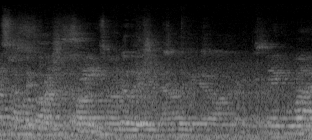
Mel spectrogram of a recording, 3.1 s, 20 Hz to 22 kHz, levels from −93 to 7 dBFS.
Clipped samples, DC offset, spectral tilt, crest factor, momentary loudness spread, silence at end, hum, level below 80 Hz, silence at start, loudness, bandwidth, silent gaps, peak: under 0.1%; under 0.1%; -6 dB/octave; 14 dB; 6 LU; 0 s; none; -50 dBFS; 0 s; -35 LUFS; 19.5 kHz; none; -20 dBFS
